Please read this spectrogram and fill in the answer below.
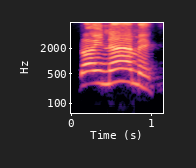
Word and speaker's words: dynamic: We say dynamic. Dynamic. The stress lies on the second syllable.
